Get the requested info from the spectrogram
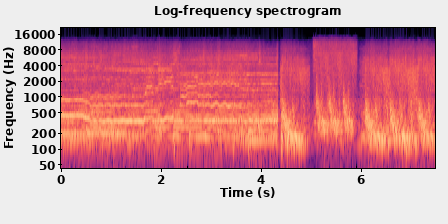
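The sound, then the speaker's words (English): Sustained orchestral music with wavering brass plays for about four seconds, then cuts off as a sudden loud burst of gunfire erupts into a dense, chaotic barrage of shots, as a man shoots everybody in the room, continuing to the end. “Then, with his bare hands, he shoots everybody in the room.”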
